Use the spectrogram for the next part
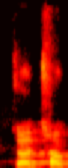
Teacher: च छ का उच्चारण तालु से।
